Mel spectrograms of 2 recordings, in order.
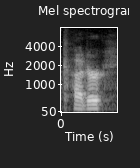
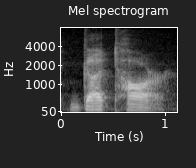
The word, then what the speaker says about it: Qatar: It's not cutter. It's not kater. It's guitar. But it's basically with a g guitar.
